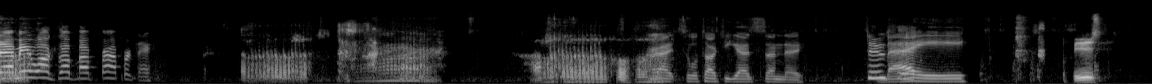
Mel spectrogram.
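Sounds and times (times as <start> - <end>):
speech: 0.5 - 1.7, 2.4 - 4.5, 5.3 - 11.1
dog growling: 2.4 - 4.5, 5.2 - 6.7.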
